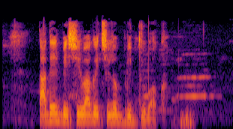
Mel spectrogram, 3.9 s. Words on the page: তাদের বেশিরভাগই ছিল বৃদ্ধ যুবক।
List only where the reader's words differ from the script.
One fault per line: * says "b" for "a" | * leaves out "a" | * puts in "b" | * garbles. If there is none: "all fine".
all fine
